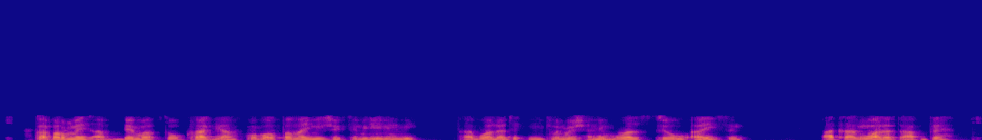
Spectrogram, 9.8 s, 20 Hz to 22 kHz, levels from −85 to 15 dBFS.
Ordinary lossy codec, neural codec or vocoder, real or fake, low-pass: AAC, 16 kbps; codec, 24 kHz, 0.9 kbps, WavTokenizer, medium music audio release; fake; 7.2 kHz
